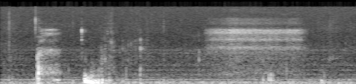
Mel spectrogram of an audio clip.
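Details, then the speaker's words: Low gurgling and rumbling abdominal bursts, then a brief high squeaky tone, during diaphragmatic belly breathing in a chiropractic gut session; bowel sounds (borborygmi). "Diaphragmatic breathing increases gut motility. Come on, belly breath. No. That's so crazy. There's more."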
